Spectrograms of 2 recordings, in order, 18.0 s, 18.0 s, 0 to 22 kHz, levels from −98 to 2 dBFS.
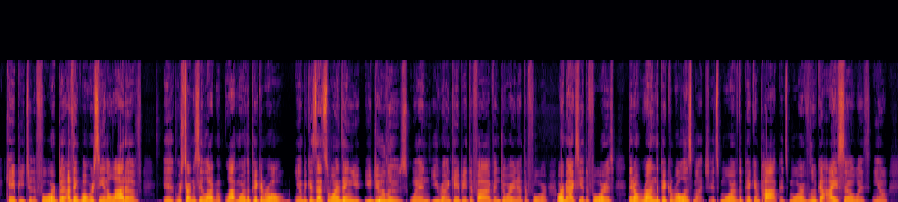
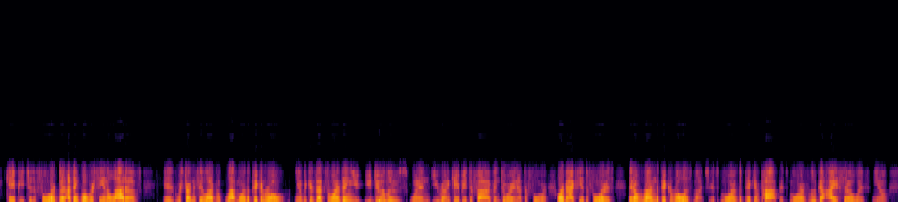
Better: first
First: none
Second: phone-call audio; nothing above 3.5 kHz

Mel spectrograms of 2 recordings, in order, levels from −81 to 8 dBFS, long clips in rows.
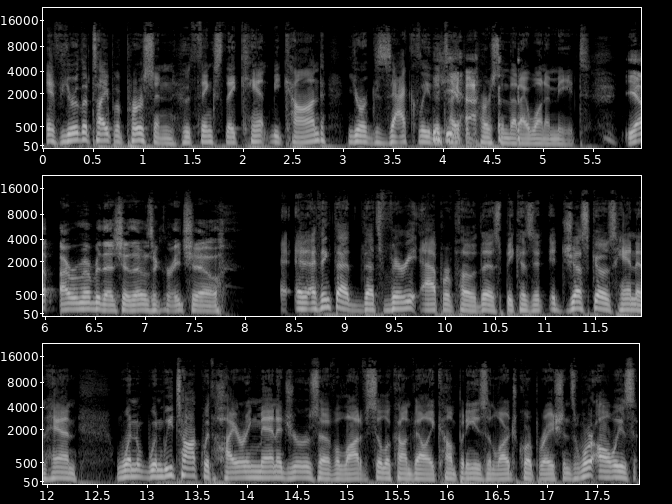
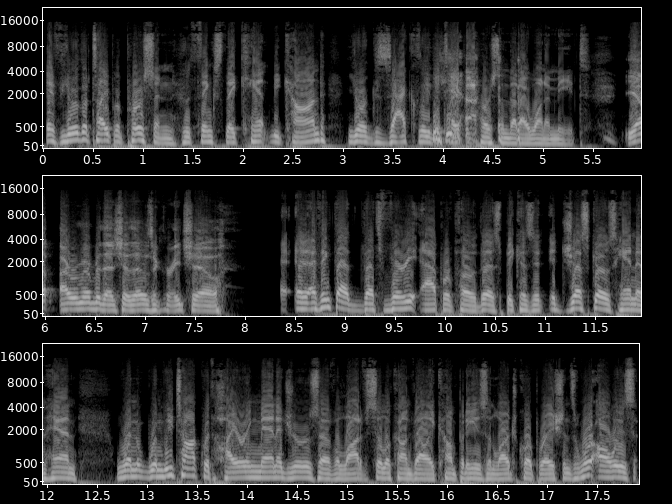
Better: first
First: none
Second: distortion; slight; 14% of the sound clipped

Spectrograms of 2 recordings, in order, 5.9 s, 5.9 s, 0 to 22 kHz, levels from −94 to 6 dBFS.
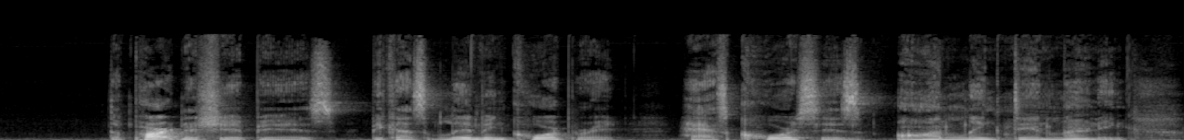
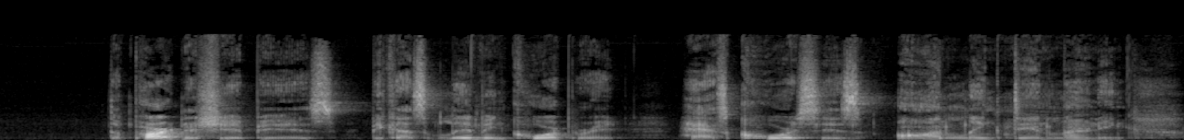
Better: first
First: none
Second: thin; very; fading below 450 Hz

